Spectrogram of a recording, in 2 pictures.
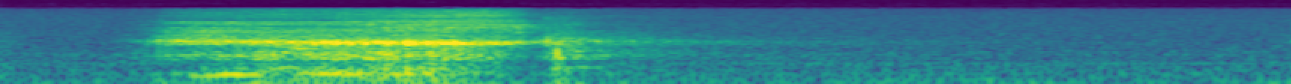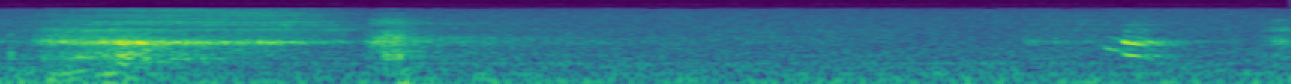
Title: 🐽 本日のイビキ / Snoring Sleep Sound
